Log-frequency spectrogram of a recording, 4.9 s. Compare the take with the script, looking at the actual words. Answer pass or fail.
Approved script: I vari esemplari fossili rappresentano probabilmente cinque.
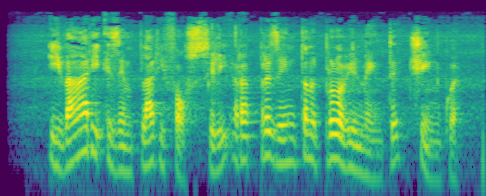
pass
